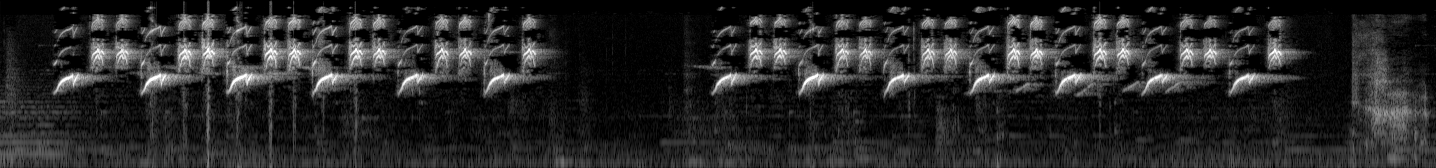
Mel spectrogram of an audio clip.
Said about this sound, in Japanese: はい、じゃあまずこの春とか夏によく聞こえる四十からの声から聞いてみましょう。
